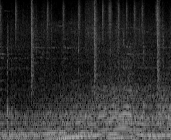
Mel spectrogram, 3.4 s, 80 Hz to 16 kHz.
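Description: A CUPRA Leon Sportstourer, a 310 bhp hot estate, accelerating hard in CUPRA mode, its engine note climbing steadily in a loud, close, sustained surge from inside the car.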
